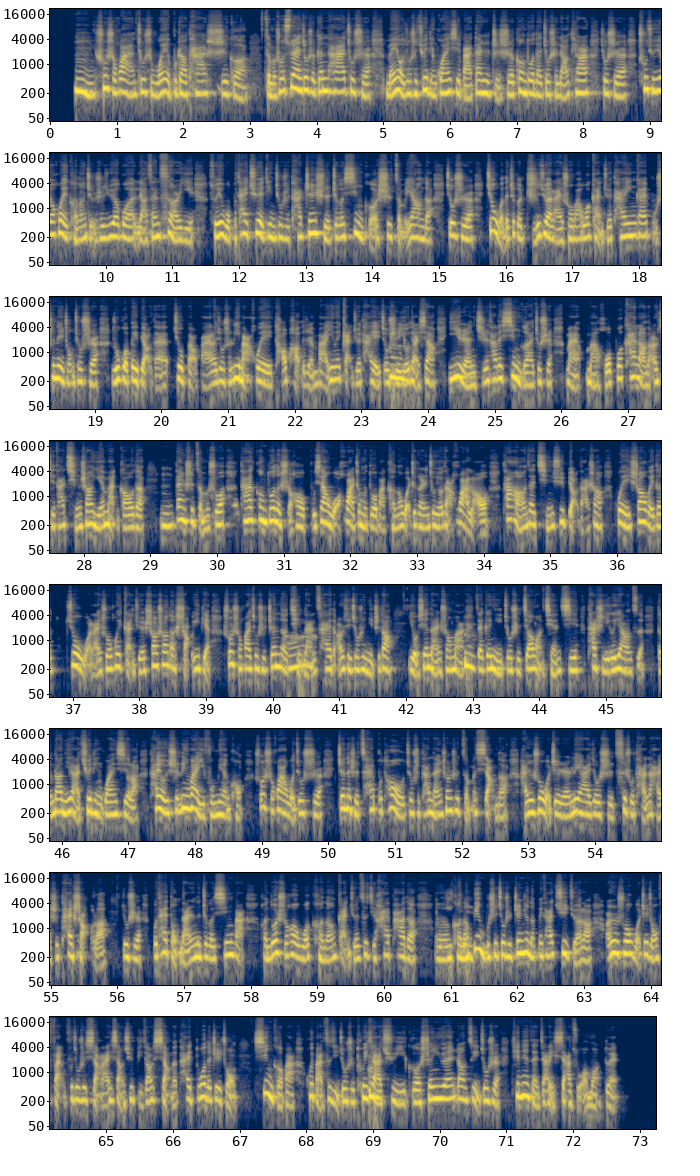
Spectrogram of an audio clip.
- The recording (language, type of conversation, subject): Chinese, advice, 我该如何表达我希望关系更亲密的需求，又不那么害怕被对方拒绝？
- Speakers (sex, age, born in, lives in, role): female, 40-44, China, France, user; female, 40-44, China, Spain, advisor
- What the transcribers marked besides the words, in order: other background noise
